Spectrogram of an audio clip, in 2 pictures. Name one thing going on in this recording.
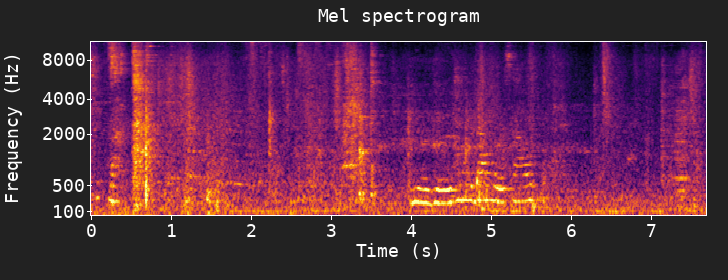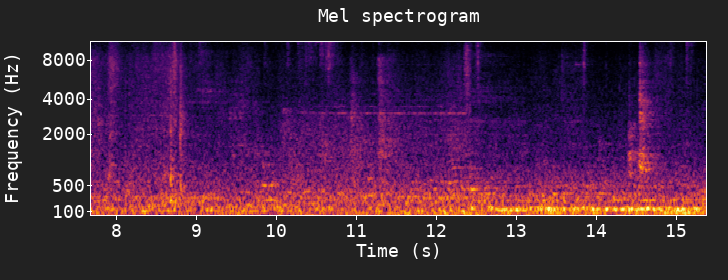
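Hands rub and press on cloth-covered skin.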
